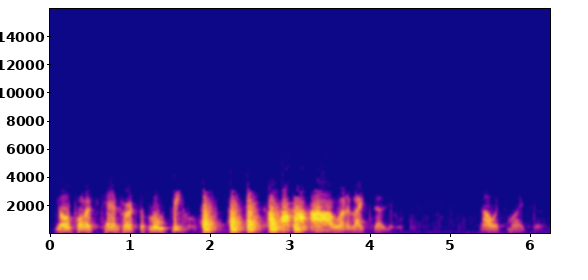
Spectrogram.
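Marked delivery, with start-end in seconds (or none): 1.9-3.5 loud booming hero laugh; villainous laugh. Acted. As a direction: laugh off their bullets.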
